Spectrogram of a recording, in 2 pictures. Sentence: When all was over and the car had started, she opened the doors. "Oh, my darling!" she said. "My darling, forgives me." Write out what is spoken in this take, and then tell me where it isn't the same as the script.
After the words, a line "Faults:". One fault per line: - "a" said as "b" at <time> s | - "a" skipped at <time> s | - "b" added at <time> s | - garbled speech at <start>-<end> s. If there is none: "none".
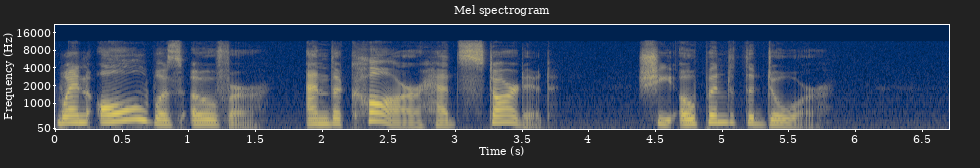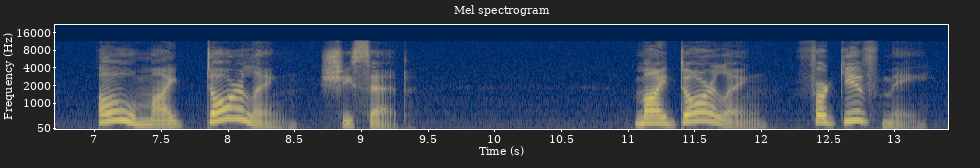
When all was over and the car had started, she opened the door. "Oh, my darling!" she said. "My darling, forgive me."
Faults:
- "doors" said as "door" at 5.2 s
- "forgives" said as "forgive" at 12.3 s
